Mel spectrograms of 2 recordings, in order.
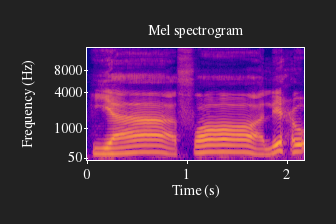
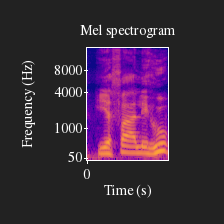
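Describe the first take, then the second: First: یا صالح slowly, یا drawn long, rising at the end; correct pronunciation. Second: یصالح run together with a short یا; wrong reading. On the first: Teacher gives the right pronunciation, long یا in یا صالح. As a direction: stretch یا in یا صالح and lift the end. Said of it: "صحیح تلفظ کیا ہے". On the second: Teacher imitates students' mistake, short یا in یصالح. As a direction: say یصالح quickly, no stretch on یا. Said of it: "تو یہ آپ کو نہیں پڑھنا". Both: Shown as a demonstration.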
